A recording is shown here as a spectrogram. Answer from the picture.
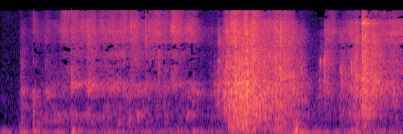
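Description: Packaging rustling as a clear plastic bag of parts is pulled out of a cardboard box. It is loudest for about a second from two seconds in.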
